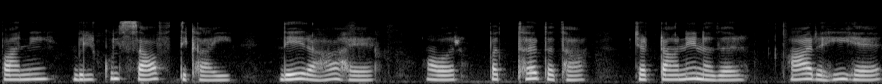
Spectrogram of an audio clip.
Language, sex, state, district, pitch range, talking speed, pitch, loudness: Hindi, female, Himachal Pradesh, Shimla, 210-240 Hz, 100 wpm, 225 Hz, -17 LUFS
